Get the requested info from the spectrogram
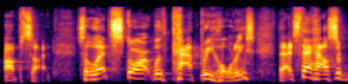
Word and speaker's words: Capri: Capri, which, by the way, that's how they pronounce it over there.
